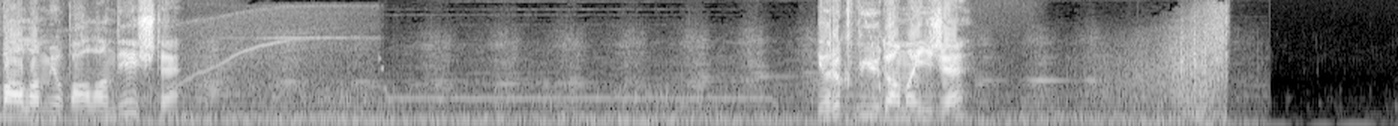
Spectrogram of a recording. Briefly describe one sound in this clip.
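A deep rumbling drone hums, swells into a rushing roar and cuts off suddenly.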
